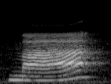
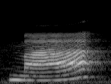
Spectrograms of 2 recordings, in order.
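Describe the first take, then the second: First: It is said in the second tone. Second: It is said in the second tone.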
